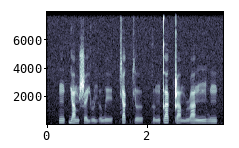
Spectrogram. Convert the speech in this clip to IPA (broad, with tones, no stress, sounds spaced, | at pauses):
ŋ ə˦˥ k̚ j a˧ m ʂ ɛ˨˩ j ɹ i˨˩˨ ə̯ w e˨˩ | c a˦˥ k̚ c əː˨˩ | k ə˨˩˦ ŋ t̪ a˦˥ k̚ ʈ a˨˩ m ɹ a˧ n ɲ u˧ m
